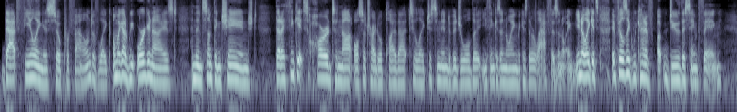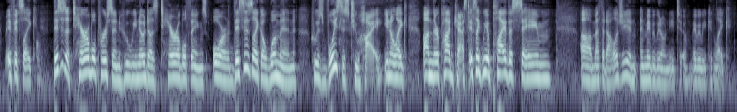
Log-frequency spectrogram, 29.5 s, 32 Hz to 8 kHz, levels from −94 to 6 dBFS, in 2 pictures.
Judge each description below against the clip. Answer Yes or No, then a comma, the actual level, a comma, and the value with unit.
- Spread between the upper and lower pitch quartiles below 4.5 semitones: Yes, average, 3.9 semitones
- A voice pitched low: No, medium, 160 Hz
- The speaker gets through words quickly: Yes, fast, 220 wpm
